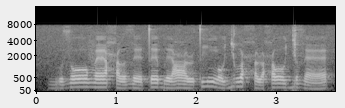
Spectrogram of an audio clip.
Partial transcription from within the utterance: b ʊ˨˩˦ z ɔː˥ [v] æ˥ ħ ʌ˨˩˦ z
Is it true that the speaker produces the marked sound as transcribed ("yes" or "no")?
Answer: yes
